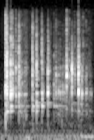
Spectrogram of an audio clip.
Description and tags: kicking aluminium can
